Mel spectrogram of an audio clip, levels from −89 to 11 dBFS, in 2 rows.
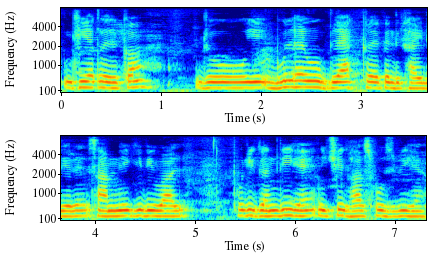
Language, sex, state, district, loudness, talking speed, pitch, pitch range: Hindi, female, Bihar, Vaishali, -13 LUFS, 215 wpm, 200 Hz, 195-205 Hz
